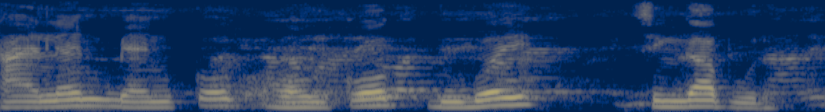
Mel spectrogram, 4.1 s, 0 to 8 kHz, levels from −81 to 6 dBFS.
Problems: constant background noise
